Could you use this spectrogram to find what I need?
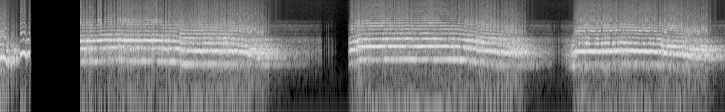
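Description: An elephant trumpets loudly in long calls.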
